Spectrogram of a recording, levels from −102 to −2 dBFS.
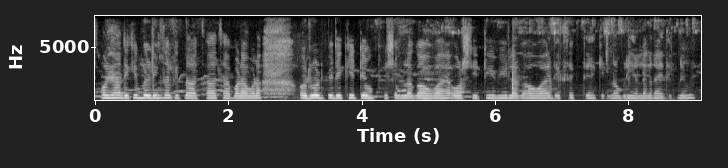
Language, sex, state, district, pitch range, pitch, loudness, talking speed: Hindi, female, Bihar, Jamui, 220-235 Hz, 225 Hz, -27 LUFS, 225 wpm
